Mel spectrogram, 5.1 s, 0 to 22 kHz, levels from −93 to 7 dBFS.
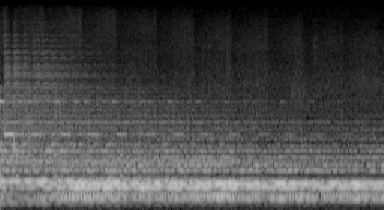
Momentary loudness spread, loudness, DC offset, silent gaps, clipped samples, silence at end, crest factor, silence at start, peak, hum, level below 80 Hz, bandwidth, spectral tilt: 4 LU; -23 LUFS; under 0.1%; none; under 0.1%; 0 s; 12 dB; 0 s; -10 dBFS; none; -76 dBFS; 13 kHz; -6.5 dB/octave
